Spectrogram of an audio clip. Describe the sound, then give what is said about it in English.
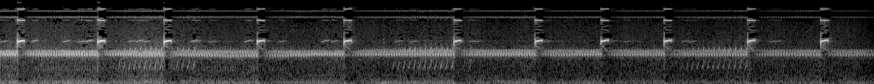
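Spring peeper frogs calling in the Ozarks in spring: a regular series of sharp, high peeps about one per second, ringing over a steady, continuous high-pitched chorus drone. “Let's listen to the spring peeper's call.”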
